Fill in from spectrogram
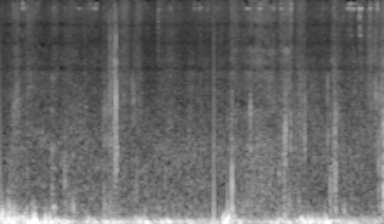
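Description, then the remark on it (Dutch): Steady footsteps crunch along a forest path at an unhurried walking pace, each step a soft thud with a brittle rustle of leaves and twigs, with no talking. “En nu ga ik weer even een stukje lopen.”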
